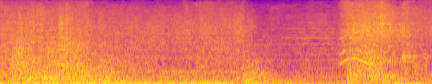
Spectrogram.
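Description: A huge explosion from the alien-invasion film Independence Day, a loud sustained roaring blast with crashing debris that dips briefly and then surges again.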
